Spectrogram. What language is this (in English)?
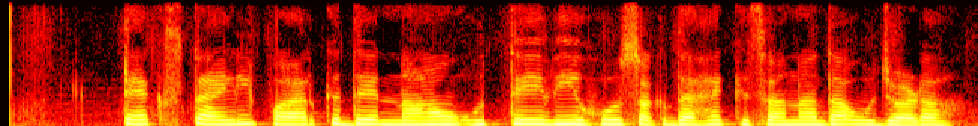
Punjabi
